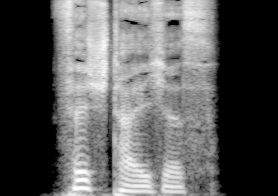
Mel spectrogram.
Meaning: genitive of Fischteich
- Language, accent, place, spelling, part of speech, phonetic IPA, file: German, Germany, Berlin, Fischteiches, noun, [ˈfɪʃˌtaɪ̯çəs], De-Fischteiches.ogg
